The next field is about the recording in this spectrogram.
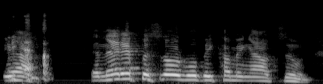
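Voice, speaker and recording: A man's voice: high-pitched, lively intonation, normal speed. A man hosting a casual group chat. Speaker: host. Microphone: video call. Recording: muffled online call with hum.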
